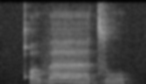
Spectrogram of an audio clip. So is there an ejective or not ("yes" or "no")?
yes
